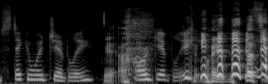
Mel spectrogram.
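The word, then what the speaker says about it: Ghibli: I'm saying that wrong I know there's multiple pronunciations but that's the one that I've been taught so I'm sticking with it yeah I jibi gibli whatever you know what we're talking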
